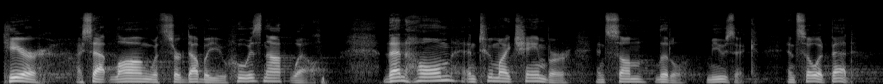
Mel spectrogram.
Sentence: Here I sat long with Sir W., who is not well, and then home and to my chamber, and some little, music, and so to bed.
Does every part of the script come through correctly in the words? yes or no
no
